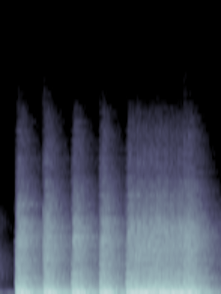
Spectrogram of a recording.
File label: LATE REVERB Clear Plate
